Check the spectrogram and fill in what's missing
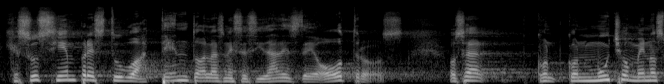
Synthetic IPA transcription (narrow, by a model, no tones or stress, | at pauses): xe̞susːje̞mpɾe̞ːst̪uβo̞at̪e̞nt̪o̞alazne̞se̞siðaðe̞zðe̞o̞t̪ɾo̞̰s | osea | konko̞nmut͡ʃo̞mẽ̞no̞s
